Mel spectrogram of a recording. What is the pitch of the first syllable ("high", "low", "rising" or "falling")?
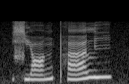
rising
